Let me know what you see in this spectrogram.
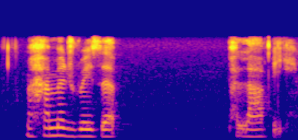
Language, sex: English, female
